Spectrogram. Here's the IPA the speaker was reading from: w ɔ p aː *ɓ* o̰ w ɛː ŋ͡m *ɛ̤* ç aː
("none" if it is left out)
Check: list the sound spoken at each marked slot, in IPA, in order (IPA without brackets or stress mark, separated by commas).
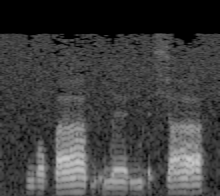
ɓ, ɛ̰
